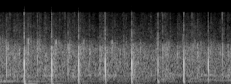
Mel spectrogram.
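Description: Scattered clapping from a small audience at a federation gala award presentation, a few sharp claps standing out over a steady patter, moderately loud and continuous.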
